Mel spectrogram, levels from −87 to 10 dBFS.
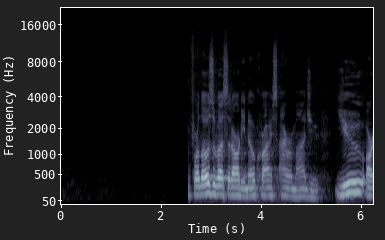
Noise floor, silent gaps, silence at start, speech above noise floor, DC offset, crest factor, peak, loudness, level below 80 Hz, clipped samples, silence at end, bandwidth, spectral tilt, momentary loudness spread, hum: -88 dBFS; none; 2.55 s; 59 dB; under 0.1%; 18 dB; -12 dBFS; -29 LUFS; -74 dBFS; under 0.1%; 0 s; 12 kHz; -7.5 dB/octave; 15 LU; none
